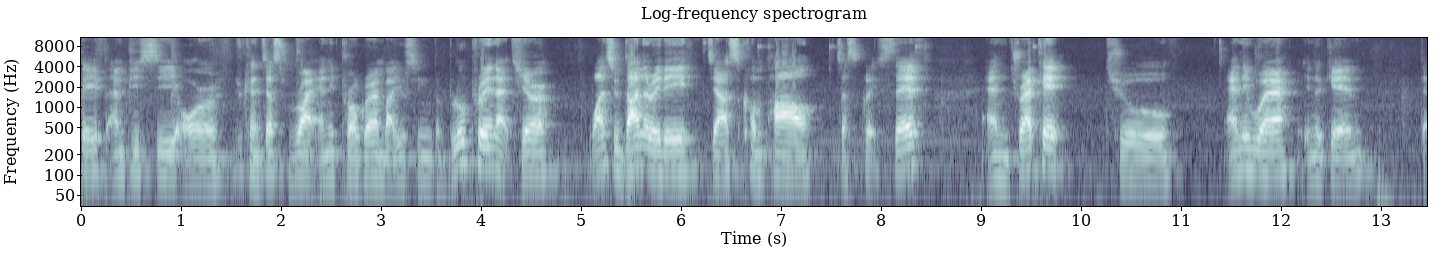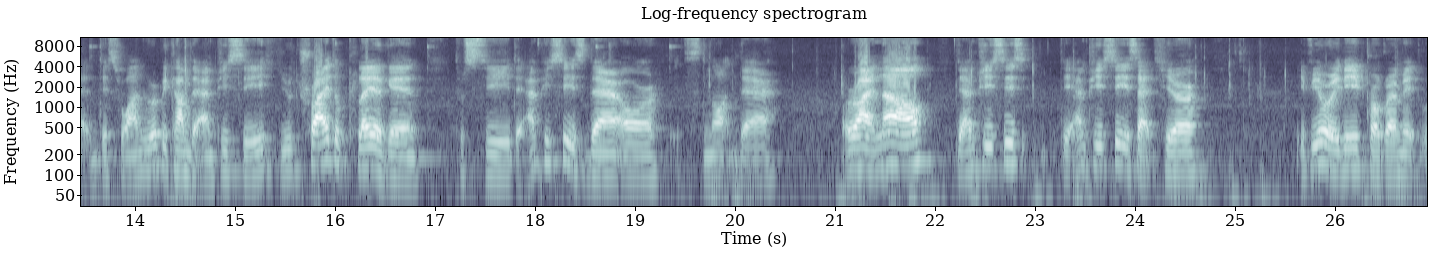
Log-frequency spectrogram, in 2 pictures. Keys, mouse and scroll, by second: 1.3 scroll down 3, 1.4-2.0 scroll, 6.8 right click, 6.9 click, 7.5 click, 8.3 click, 8.5 click, 11.8 click, 16.2 click, 17.2-18.2 drag, 18.6 click, 19.3 click, 19.6-21.8 typing, 23.0 d, 24.4-26.9 typing.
